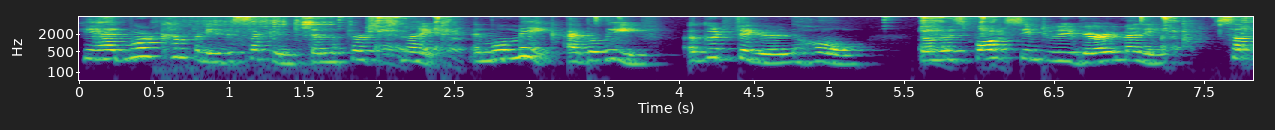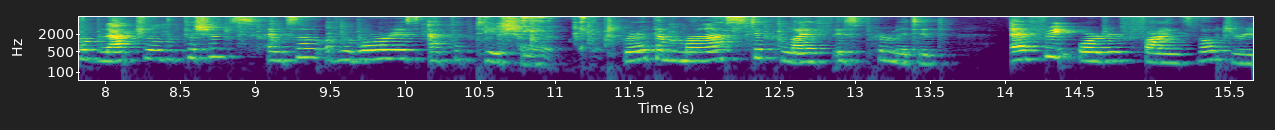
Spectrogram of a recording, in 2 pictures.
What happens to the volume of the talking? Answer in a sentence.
The loudness of the talking stays about the same.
